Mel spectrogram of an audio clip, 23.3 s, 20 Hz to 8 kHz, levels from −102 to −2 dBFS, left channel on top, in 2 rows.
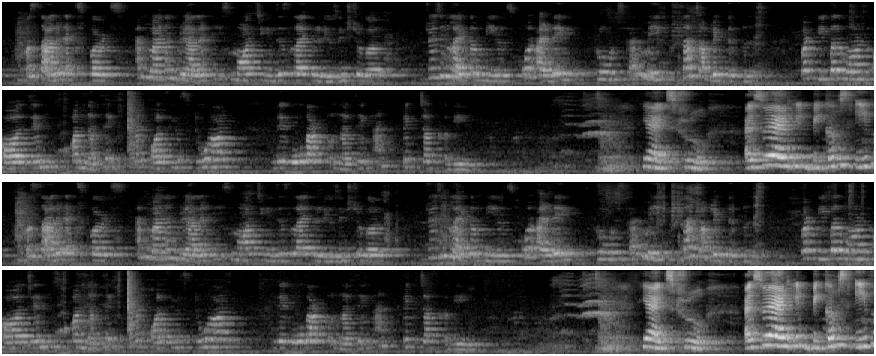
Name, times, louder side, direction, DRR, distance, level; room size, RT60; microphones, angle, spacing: voice 1, 0.3-1.4 1.8-5.1 5.7-7.6 7.9-8.8 9.1-10.1 10.7-14.6 15.2-17.9, left 2 dB, 40° left, 1.0 m, -41 dB
voice 2, 19.4-21.1 21.5-23.2, right 4 dB, 80° right, 0.4 m, -28 dB
3.5 x 2.7 x 2.8 m
head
